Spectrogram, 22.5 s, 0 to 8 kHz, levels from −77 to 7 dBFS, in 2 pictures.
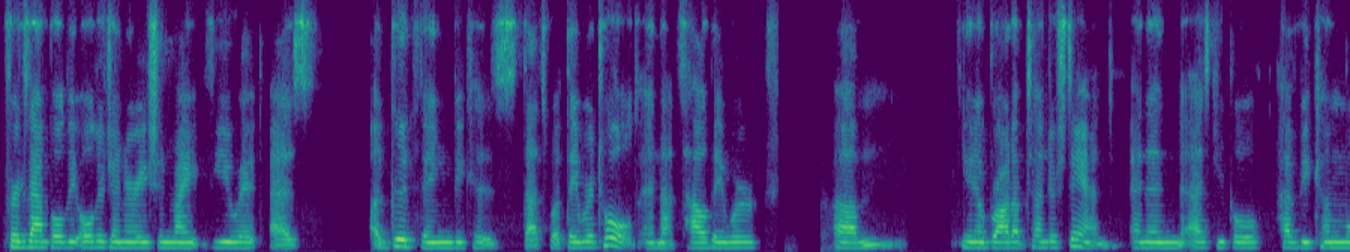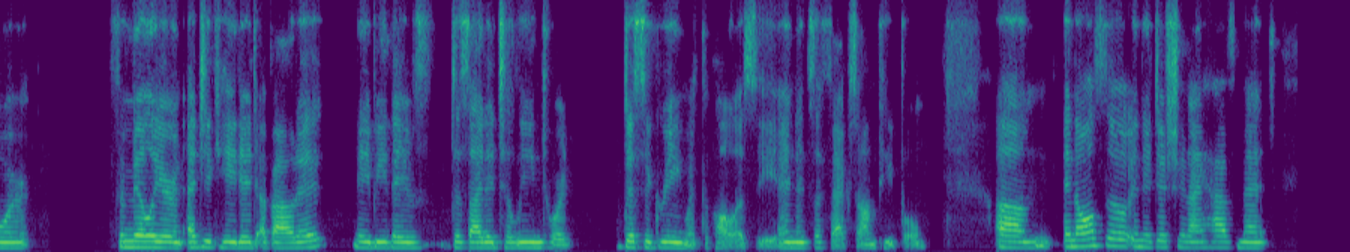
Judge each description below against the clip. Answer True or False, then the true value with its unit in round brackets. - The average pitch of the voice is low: False (170 Hz)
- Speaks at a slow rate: False (175 wpm)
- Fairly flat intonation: True (1.4 semitones)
